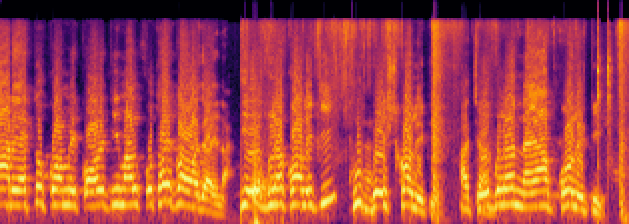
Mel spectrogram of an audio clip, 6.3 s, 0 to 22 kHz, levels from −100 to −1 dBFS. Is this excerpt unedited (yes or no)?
no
